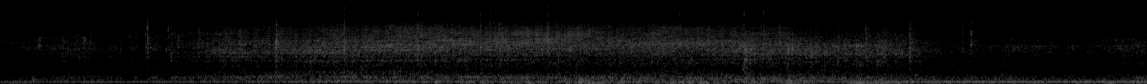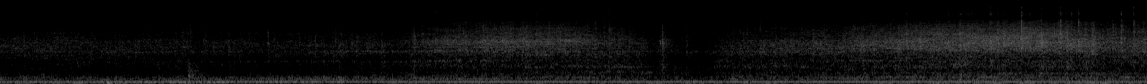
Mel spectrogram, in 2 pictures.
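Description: HO scale model train locomotive running along its track pushing two flatcars: a steady, quiet whirring hiss of the motor and wheels on the rails over a low hum, swelling and fading a few times.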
